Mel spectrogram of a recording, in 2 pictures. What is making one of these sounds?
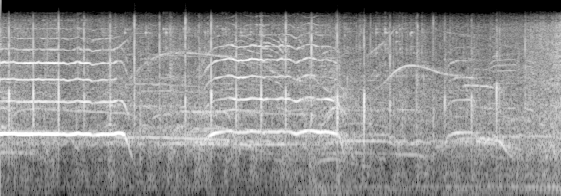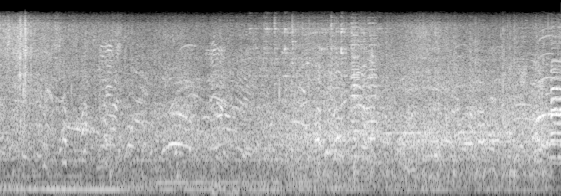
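A crowd cheers and shouts along the roadside.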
